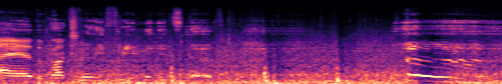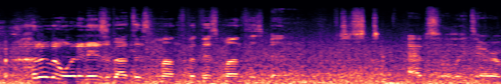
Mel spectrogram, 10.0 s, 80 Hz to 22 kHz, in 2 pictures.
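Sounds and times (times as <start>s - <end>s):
man talking: 0.0s - 2.8s, 4.0s - 10.0s
car road and engine noise: 0.0s - 10.0s.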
